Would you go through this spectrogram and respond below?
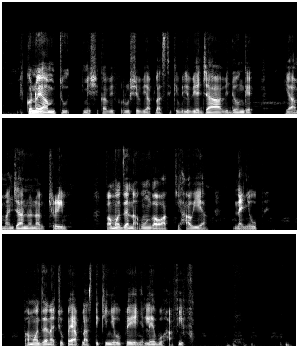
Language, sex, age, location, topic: Swahili, male, 18-24, Nakuru, health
